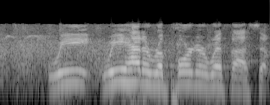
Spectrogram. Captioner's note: applause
